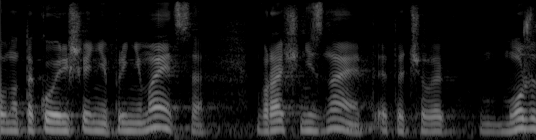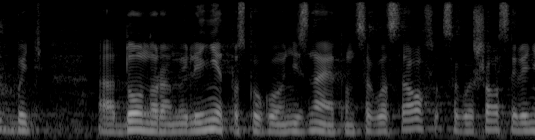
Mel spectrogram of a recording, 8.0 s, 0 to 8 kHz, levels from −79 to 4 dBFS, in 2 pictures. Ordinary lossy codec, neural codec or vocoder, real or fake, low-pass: none; none; real; none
